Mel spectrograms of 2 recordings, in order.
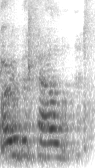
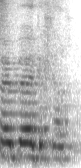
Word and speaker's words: Obergefell: john arthur and jim obergefell a birther film and people wanting to say overflow i did look up how to pronounce it it's obergefell so john arthur and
